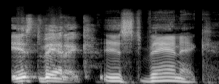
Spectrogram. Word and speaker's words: Istvanik: Okay, guys, today I'm here with Istvanik. Did I say that right? Pretty close. Istvanik. And I heard some guys pronounce it.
